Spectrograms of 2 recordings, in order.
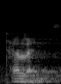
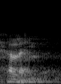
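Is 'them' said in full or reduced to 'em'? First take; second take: reduced; reduced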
